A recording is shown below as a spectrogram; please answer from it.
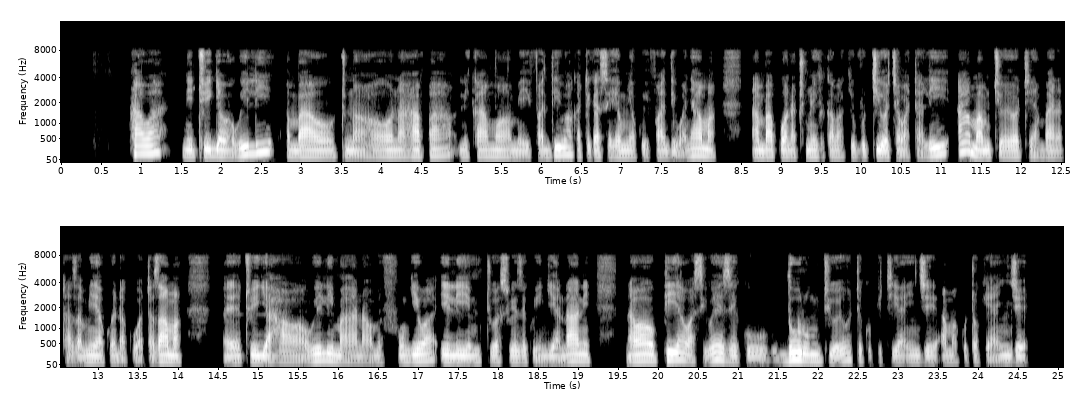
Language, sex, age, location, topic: Swahili, male, 18-24, Mombasa, agriculture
